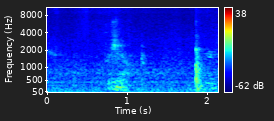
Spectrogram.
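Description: A man speaking a few quiet words, with one sharp click near the end, in a quiet small room.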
